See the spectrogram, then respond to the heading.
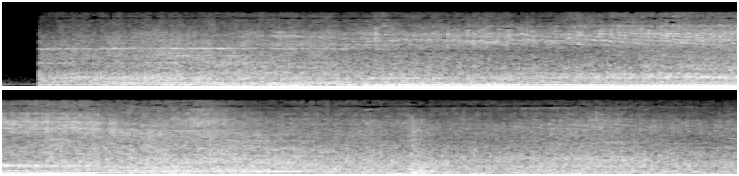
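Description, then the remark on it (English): Tractors driven by protesting farmers rumble through the city centre of Prague, Czech Republic, in a protest over low produce prices and new EU environmental rules. Their heavy diesel engines drone loud and steady, with a deep low throb and a wash of traffic noise throughout and no voices. “That's uh, Prague, where farmers are driving tractors into the city centre protesting about low prices they're getting for their produce and new EU environmental rules.”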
